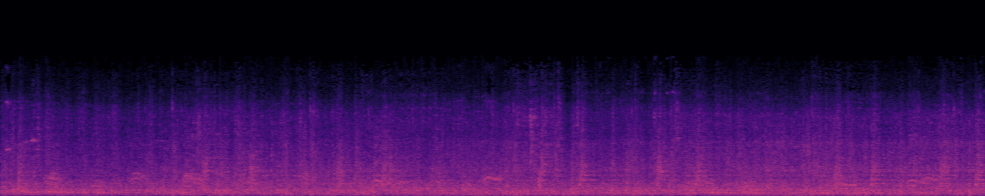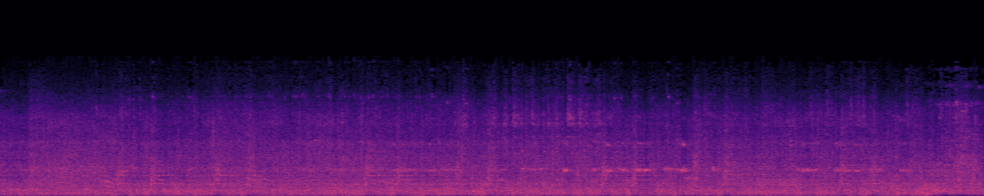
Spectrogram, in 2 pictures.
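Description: Bogie oil tank wagons of a long freight train rolling past at close range: a steady clatter of steel wheels over the rail joints. A faint high wheel squeal comes and goes in the second half.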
